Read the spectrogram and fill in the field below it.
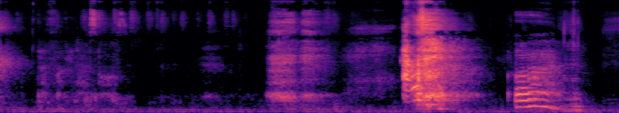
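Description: Quick breathy intakes, then one loud explosive sneeze followed by a shorter voiced sneeze; a run of sneezing in an adult.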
